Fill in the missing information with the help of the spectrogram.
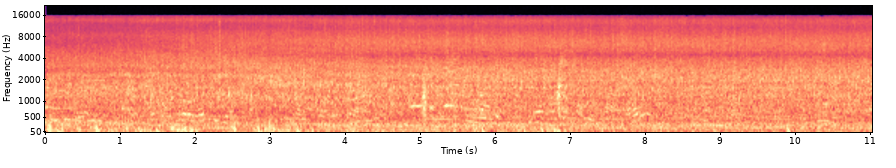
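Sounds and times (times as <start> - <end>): flowing water rushing: 0.0 - 11.0.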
